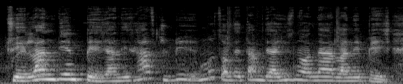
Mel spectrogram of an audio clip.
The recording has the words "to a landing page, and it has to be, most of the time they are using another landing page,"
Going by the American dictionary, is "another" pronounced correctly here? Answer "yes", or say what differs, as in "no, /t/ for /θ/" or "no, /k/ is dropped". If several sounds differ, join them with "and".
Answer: no, /ð/ is dropped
